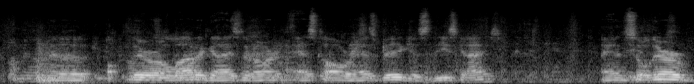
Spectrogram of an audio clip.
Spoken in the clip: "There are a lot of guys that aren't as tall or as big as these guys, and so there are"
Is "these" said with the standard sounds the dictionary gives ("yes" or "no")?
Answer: yes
